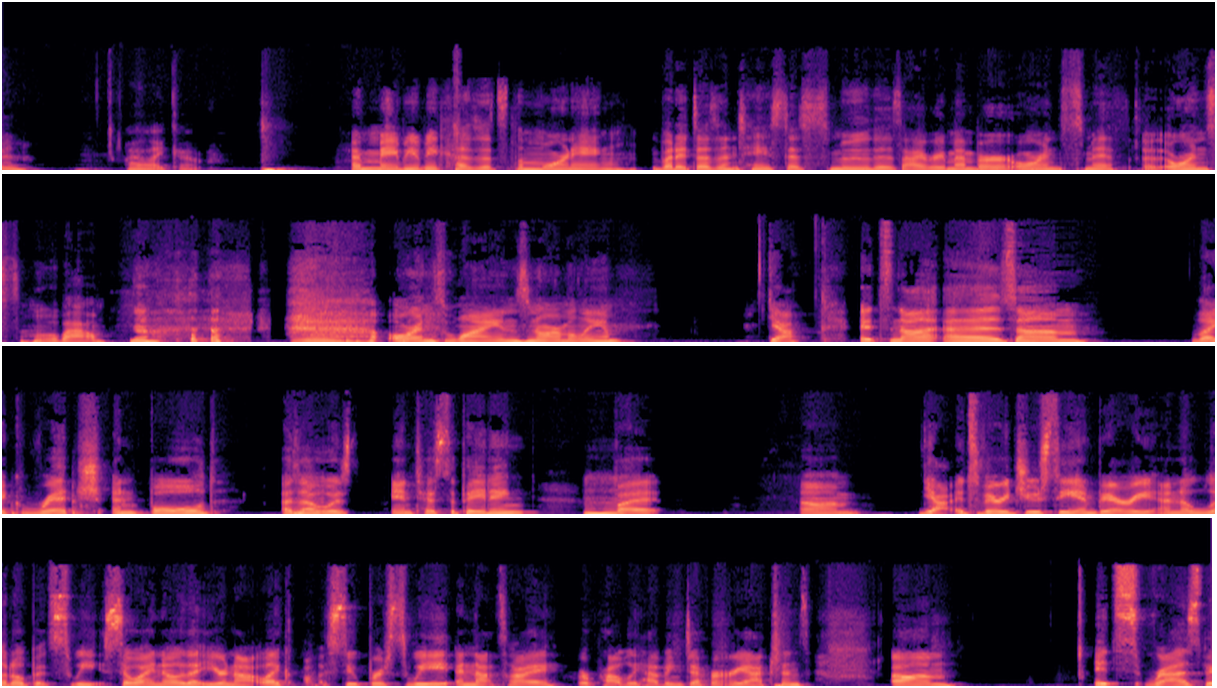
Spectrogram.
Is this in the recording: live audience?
no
